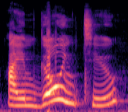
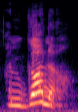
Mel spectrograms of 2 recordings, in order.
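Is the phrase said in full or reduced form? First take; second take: Full; Reduced. First: Each word is said fully and separately. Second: The words are contracted into a shorter form.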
